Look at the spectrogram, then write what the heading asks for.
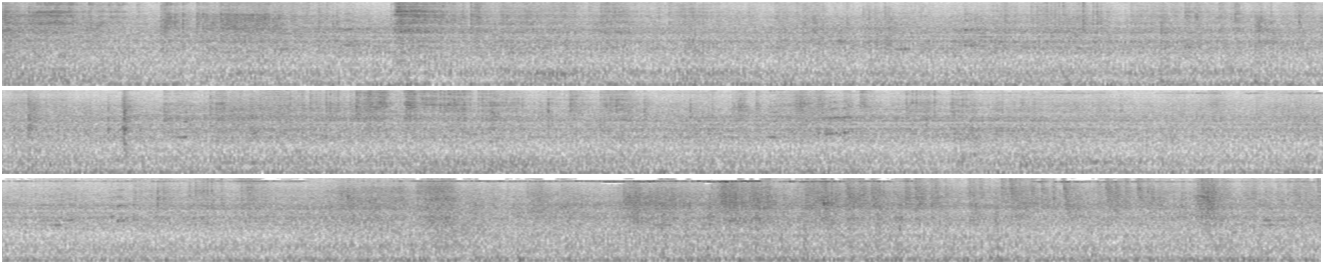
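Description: Freight train of covered hopper cars rolling past at steady speed: a continuous low rumble of steel wheels on rail.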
